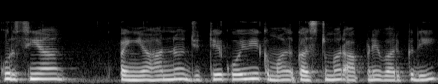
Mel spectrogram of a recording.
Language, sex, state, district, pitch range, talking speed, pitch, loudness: Punjabi, female, Punjab, Fazilka, 205-235 Hz, 150 wpm, 215 Hz, -14 LUFS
